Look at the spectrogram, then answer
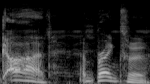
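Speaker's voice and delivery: high, excited tone of sudden discovery.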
